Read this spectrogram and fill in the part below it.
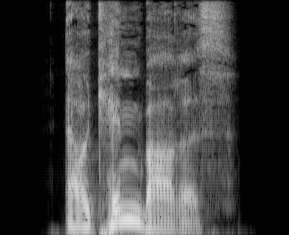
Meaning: strong/mixed nominative/accusative neuter singular of erkennbar
- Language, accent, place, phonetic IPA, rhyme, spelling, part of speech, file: German, Germany, Berlin, [ɛɐ̯ˈkɛnbaːʁəs], -ɛnbaːʁəs, erkennbares, adjective, De-erkennbares.ogg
